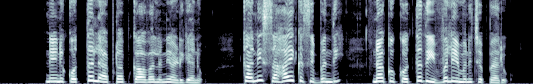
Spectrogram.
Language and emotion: Telugu, sad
